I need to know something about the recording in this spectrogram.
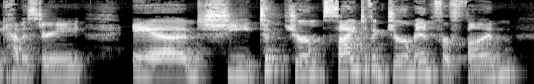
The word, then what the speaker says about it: Jermyn: I'm obsessed with one character in particular, and her name was Elizabeth German. That's spelled Jermyn, not like the Germans.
